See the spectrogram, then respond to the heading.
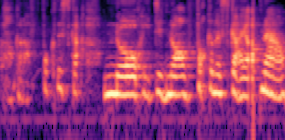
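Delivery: put-on Liverpool Scouse accent. Gamer retelling what they said while playing Neo, Liverpool accent. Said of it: "I was talking in my Liverpool accent".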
